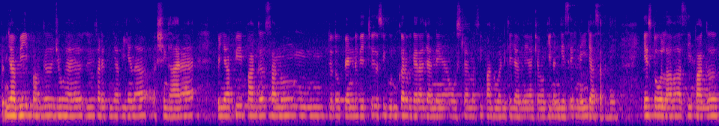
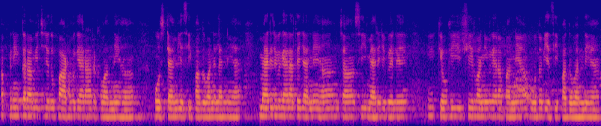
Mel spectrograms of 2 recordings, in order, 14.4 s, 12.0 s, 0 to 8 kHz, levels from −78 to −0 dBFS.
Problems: background sounds at intervals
